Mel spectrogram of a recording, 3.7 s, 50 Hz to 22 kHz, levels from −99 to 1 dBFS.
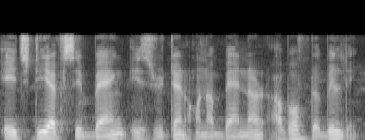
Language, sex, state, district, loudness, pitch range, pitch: English, male, Assam, Kamrup Metropolitan, -18 LUFS, 95-115 Hz, 105 Hz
